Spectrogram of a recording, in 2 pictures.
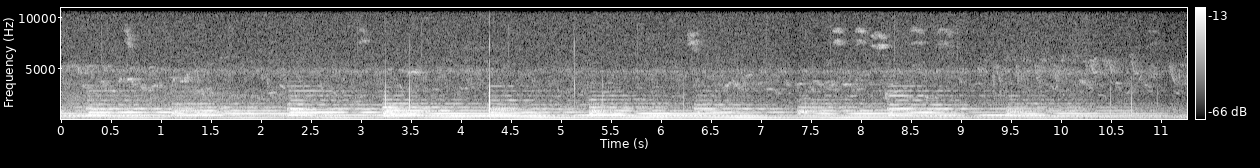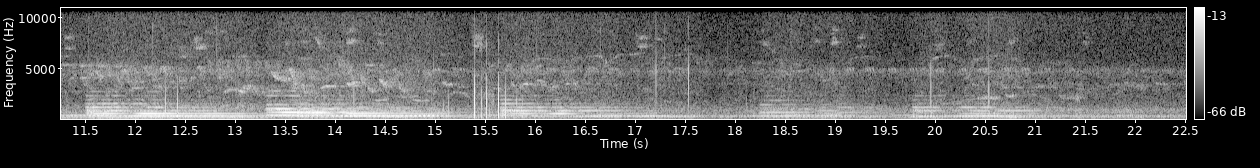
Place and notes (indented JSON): {
  "title": "Donzenac, France - Pentecôte à Donzenac",
  "date": "2015-05-25 12:00:00",
  "description": "La Pentecôte sonne au clocher XIIIème siècle de Donzenac, cité médiévale",
  "latitude": "45.23",
  "longitude": "1.52",
  "altitude": "206",
  "timezone": "Europe/Paris"
}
